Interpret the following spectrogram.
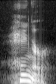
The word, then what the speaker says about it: hanger: cannot say hanger hanger the word is pronounced Hangar with no hard G sound hanger words with NG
